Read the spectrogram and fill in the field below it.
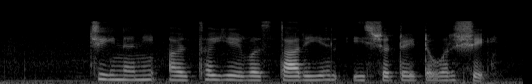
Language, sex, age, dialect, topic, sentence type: Marathi, female, 25-30, Northern Konkan, banking, statement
